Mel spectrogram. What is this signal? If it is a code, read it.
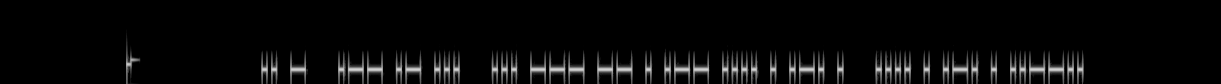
Morse code, heard as a keyed tone, about 25 wpm, 700 Hz. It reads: IT WAS SOMEWHERE HERE?
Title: Sentences from Top 1400 Words 25wpm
